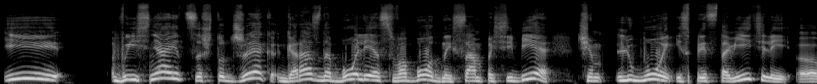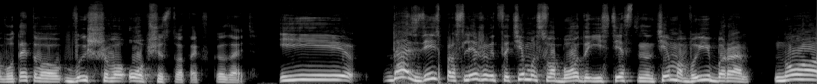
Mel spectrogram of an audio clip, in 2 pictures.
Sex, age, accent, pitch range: male, 20-39, native, 155-205 Hz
